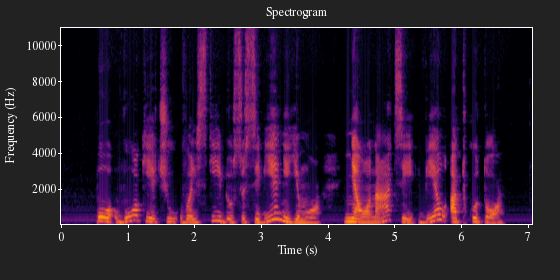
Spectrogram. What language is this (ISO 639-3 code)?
lit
